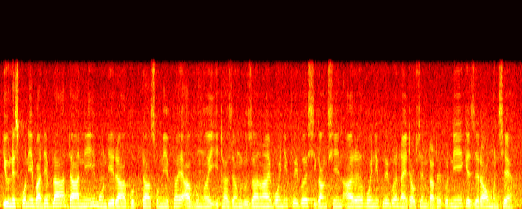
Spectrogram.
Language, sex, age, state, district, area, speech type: Bodo, male, 18-30, Assam, Chirang, rural, read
